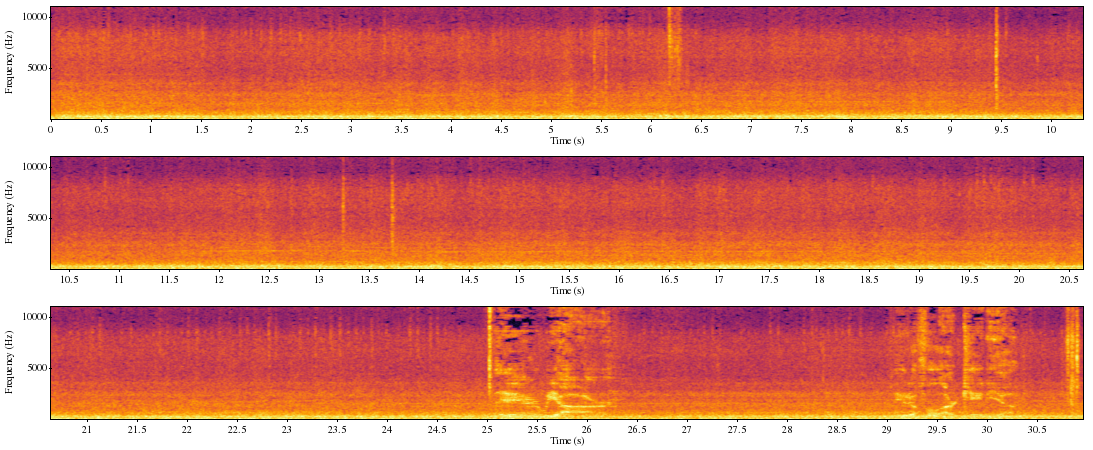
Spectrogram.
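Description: Steady road and engine noise heard inside a truck's cab while driving at highway speed.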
